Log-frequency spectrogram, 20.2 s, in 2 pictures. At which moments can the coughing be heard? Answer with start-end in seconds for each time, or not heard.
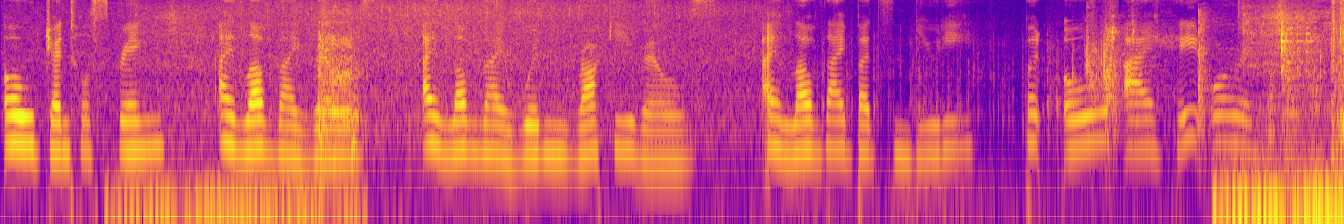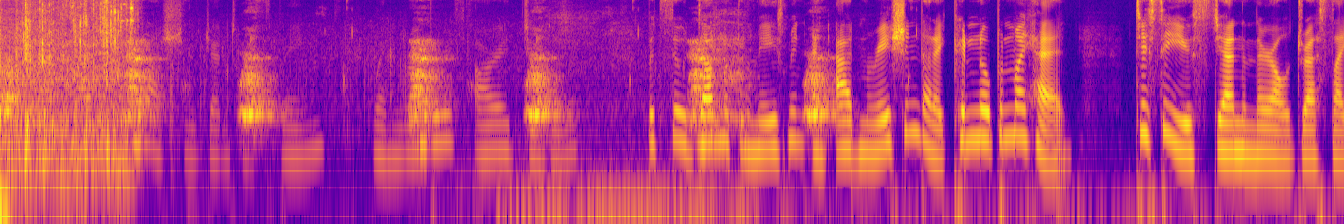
0.8-2.8, 9.1-10.2, 13.8-15.8.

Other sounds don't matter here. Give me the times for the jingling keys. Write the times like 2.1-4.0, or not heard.
9.9-11.2.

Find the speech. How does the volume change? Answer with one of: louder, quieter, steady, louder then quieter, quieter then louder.
quieter then louder.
